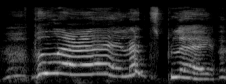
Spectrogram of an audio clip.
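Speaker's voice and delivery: bouncy gamer opener; mock excitement. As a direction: burst in eager.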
